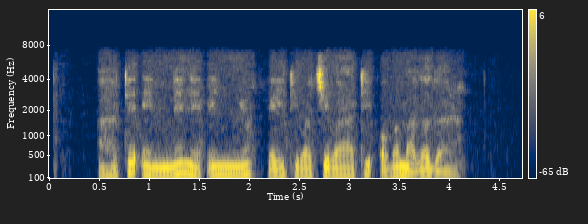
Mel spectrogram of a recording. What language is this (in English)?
Ganda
